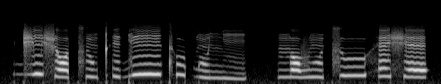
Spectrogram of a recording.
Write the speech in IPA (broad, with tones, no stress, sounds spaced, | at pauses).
d͡ʒ e˦ ʃ ɔ˨ t͡s ũ˨ kʼ ɪ˨ ɡ eː˦ tʰ u˦ ɓ ũ˨ ɲ i˨ | n ɔ˨ v ũ˨ t͡s uː˦ h ɛ˦ ʃ ɛ˦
